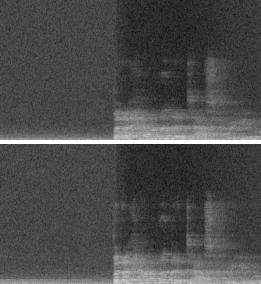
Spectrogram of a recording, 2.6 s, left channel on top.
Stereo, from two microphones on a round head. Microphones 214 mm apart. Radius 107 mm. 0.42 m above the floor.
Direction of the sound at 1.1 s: 30° right (ahead or behind).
